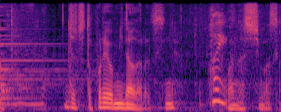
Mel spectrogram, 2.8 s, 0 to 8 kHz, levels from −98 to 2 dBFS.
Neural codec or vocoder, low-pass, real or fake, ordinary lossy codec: none; 7.2 kHz; real; none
